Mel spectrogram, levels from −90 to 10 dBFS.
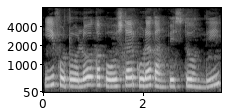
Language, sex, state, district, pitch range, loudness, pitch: Telugu, female, Andhra Pradesh, Sri Satya Sai, 235-270 Hz, -12 LUFS, 250 Hz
